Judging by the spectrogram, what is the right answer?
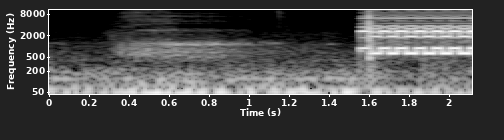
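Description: A telephone rings abruptly near the end, a loud electronic bell-like ring with steady harmonic tones, following a stretch of faint murmuring and room noise.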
